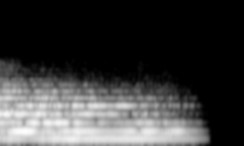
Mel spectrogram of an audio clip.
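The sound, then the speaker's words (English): A church bell rings out with a rich, sustained metallic tone full of overtones, loud, holding steady for a couple of seconds before cutting off abruptly into silence. “Oh, ringing that bell again for him.”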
